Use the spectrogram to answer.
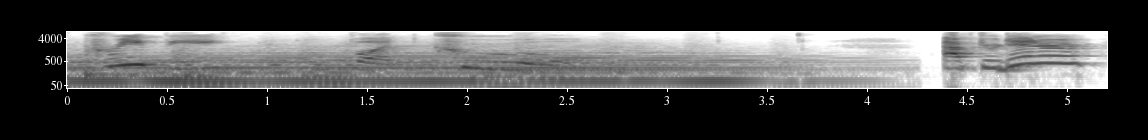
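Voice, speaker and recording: A woman reading a spooky children's picture book aloud in a theatrical, suspenseful way with deliberate pauses. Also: high-pitched. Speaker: children's storybook reader.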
